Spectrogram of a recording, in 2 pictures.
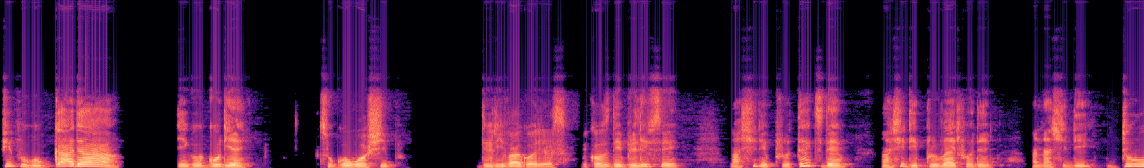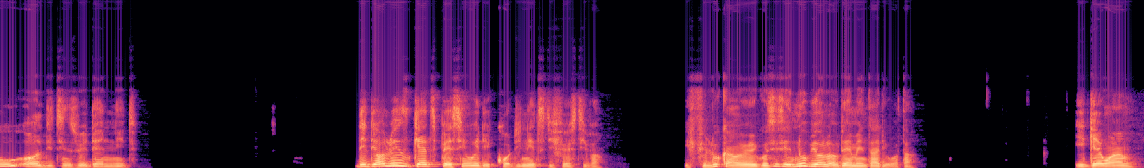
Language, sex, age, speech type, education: Nigerian Pidgin, male, 15-29, spontaneous, tertiary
